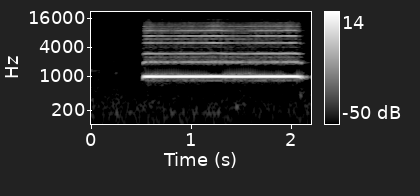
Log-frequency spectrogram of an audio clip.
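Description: A recorder, played by a guitarist who rarely plays it, holds a single steady B note for about a second and a half, clear and pure against a quiet room.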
